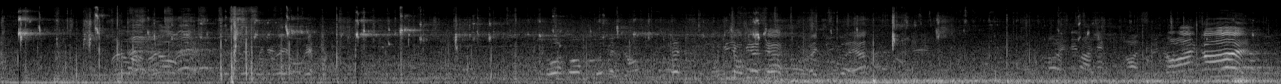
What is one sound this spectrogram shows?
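Men shout and call out to each other.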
